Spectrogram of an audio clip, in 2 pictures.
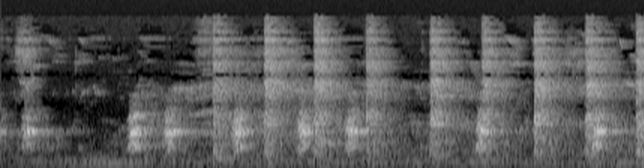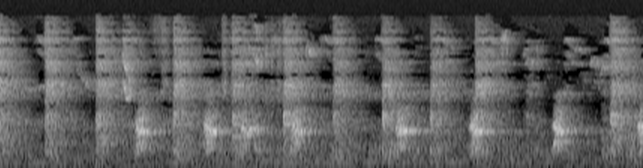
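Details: Wild chachalacas calling in the countryside, a steady rhythmic chorus of harsh, grating notes pulsing about twice a second for the whole stretch, each note coarse and ringing with a brief clear tone at its centre.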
